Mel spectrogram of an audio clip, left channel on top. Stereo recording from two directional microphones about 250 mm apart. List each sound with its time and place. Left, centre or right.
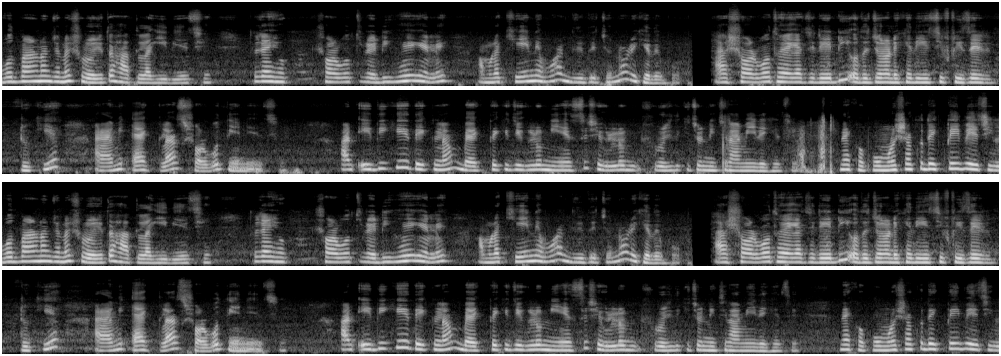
0.0 s speech: centre
3.2 s speech: centre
